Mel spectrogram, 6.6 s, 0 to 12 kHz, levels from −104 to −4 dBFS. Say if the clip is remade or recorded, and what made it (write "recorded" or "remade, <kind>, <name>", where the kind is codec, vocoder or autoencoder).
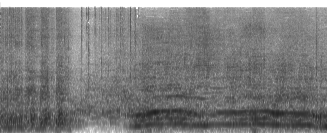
remade, codec, SNAC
